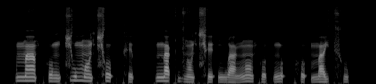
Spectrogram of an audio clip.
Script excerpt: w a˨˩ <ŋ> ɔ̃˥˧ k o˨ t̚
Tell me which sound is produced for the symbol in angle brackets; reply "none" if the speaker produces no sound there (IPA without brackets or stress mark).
ŋ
